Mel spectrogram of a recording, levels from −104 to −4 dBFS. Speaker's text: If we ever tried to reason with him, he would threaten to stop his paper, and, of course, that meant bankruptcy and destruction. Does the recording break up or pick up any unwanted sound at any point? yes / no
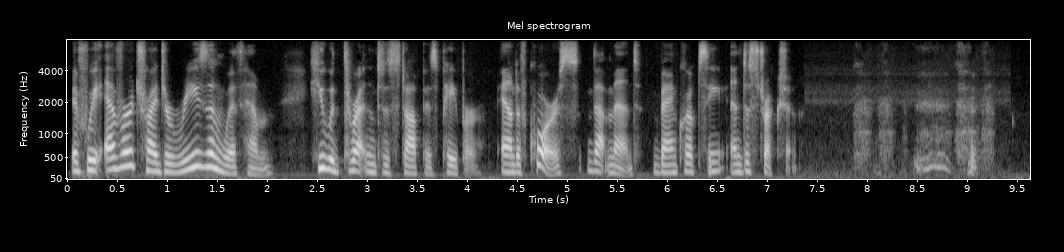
yes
